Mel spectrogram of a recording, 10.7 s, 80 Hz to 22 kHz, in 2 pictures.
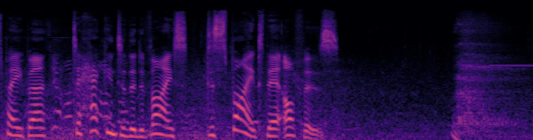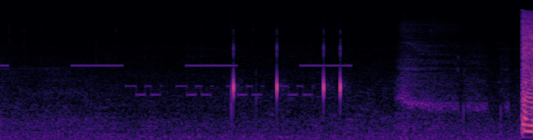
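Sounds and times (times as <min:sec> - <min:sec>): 
speech: 0:00.0 - 0:03.5, 0:04.5 - 0:04.9
sigh: 0:04.5 - 0:05.2
heavy breath: 0:04.5 - 0:05.3, 0:09.3 - 0:10.3
mobile phone notification beeps and clicks: 0:06.1 - 0:08.8.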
